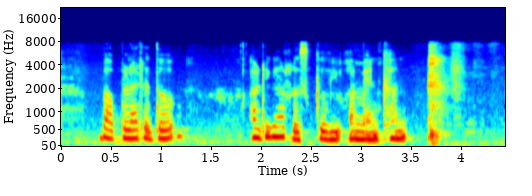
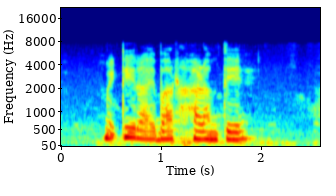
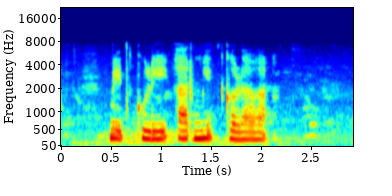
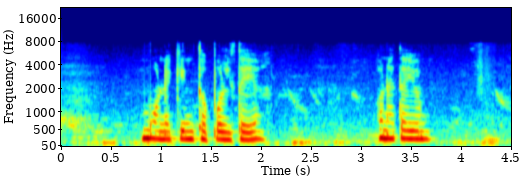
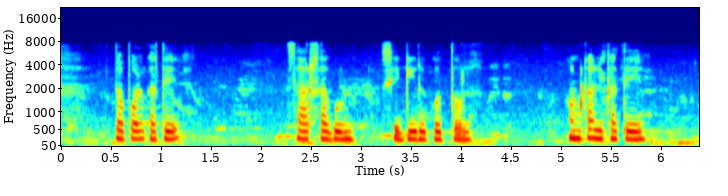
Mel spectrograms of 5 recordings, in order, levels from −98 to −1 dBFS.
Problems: background sounds at intervals, continuous background conversations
